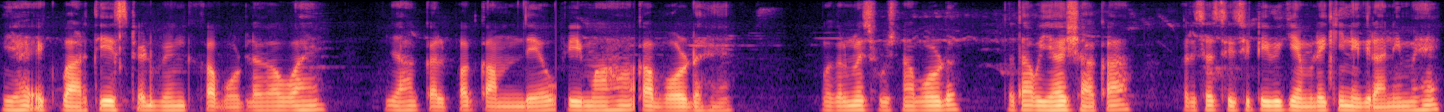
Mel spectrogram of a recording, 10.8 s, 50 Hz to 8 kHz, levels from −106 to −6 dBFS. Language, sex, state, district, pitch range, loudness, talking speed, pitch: Hindi, male, Chhattisgarh, Jashpur, 105-115 Hz, -21 LUFS, 190 wpm, 110 Hz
